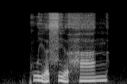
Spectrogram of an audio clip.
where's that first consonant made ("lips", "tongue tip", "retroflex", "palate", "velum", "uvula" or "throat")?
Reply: velum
